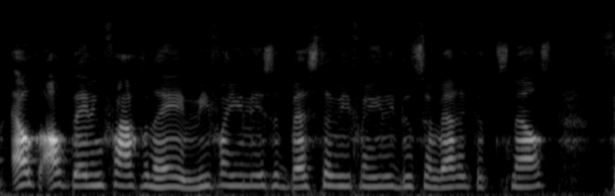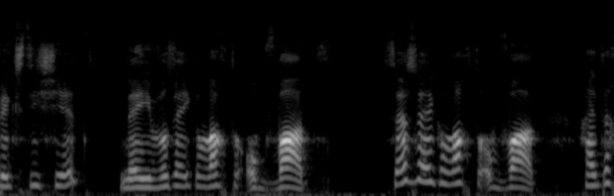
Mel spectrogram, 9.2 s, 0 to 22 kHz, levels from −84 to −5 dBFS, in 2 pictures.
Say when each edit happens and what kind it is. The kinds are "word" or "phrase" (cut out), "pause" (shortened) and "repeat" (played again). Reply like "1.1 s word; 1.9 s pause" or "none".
5.9 s word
